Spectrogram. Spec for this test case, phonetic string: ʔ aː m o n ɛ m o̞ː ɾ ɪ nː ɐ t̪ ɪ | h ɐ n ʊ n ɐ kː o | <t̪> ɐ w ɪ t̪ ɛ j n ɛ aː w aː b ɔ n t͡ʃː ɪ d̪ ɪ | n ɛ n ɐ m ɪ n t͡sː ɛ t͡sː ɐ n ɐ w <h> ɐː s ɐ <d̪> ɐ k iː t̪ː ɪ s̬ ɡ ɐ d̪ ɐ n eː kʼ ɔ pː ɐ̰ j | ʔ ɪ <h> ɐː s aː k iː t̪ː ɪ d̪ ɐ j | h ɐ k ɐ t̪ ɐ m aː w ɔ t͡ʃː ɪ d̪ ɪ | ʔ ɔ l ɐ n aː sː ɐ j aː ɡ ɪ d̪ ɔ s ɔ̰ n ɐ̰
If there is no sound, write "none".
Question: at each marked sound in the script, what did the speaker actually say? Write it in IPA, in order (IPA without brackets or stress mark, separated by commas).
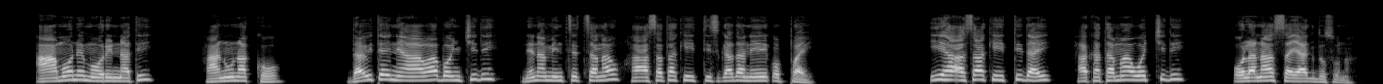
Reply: d̪, h, t̪, h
